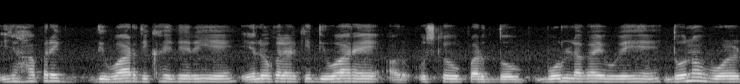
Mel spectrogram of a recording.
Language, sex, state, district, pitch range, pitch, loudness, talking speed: Hindi, male, Maharashtra, Pune, 130-140 Hz, 135 Hz, -15 LUFS, 195 wpm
